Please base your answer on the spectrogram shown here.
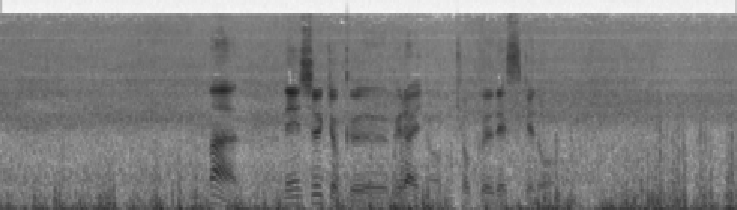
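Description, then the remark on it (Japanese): Loud, steady ocean surf roars with a constant rushing wash of waves on the shore, while a man talks over it. “おっと波が来ちゃう”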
